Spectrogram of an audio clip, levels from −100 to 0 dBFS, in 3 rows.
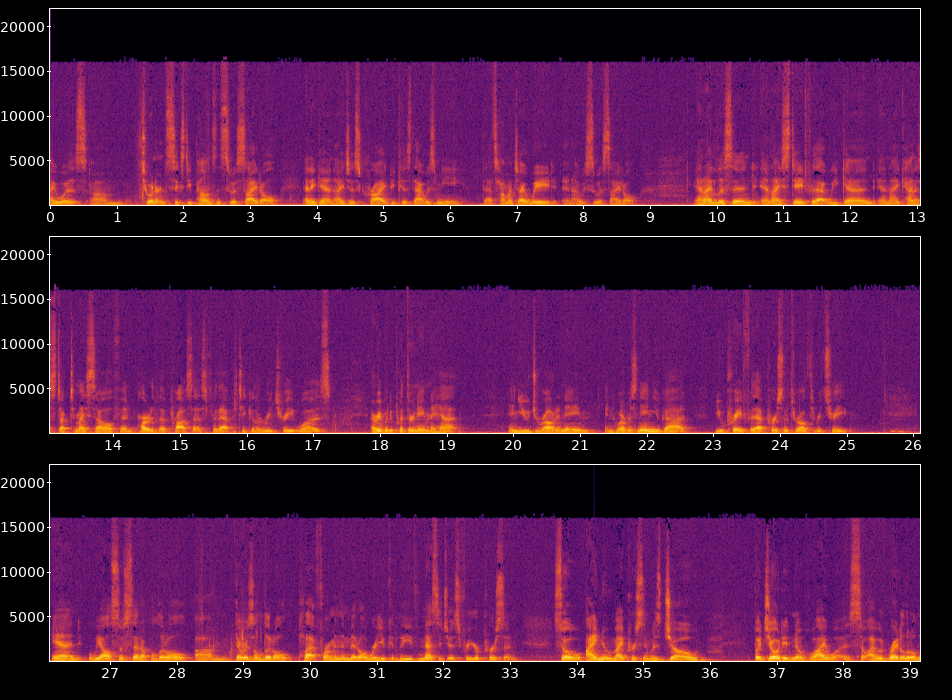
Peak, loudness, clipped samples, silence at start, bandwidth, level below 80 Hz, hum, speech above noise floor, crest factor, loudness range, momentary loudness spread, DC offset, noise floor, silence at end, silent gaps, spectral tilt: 0 dBFS; -19 LUFS; under 0.1%; 0 s; 16.5 kHz; -40 dBFS; none; 22 dB; 18 dB; 5 LU; 12 LU; under 0.1%; -41 dBFS; 0 s; none; -6 dB/octave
